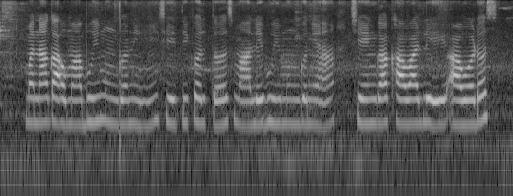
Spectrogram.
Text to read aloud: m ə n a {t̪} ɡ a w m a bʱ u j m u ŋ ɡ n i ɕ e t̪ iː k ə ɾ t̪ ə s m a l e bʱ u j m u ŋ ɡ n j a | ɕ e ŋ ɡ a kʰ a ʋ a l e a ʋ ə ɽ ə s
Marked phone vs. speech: incorrect: none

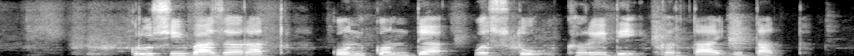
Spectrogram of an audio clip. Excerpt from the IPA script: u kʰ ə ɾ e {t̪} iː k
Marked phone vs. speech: incorrect: d̪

